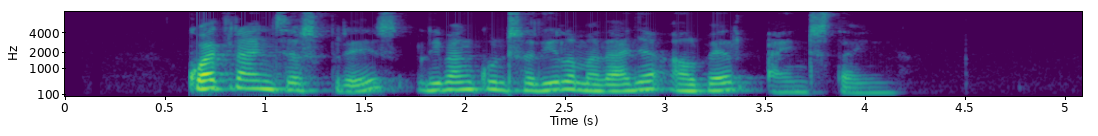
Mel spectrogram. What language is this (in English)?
Catalan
